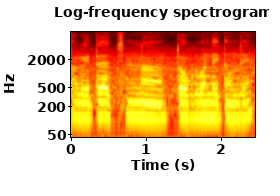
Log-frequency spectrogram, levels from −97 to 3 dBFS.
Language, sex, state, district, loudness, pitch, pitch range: Telugu, male, Andhra Pradesh, Krishna, -16 LUFS, 120 Hz, 120-125 Hz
